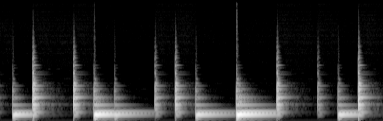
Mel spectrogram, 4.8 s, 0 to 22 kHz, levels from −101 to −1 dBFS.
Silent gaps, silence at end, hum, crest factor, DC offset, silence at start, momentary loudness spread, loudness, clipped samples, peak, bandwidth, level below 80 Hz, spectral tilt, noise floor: none; 0.2 s; none; 18 dB; under 0.1%; 0.15 s; 19 LU; -18 LUFS; under 0.1%; 0 dBFS; 4.4 kHz; -48 dBFS; -11 dB/octave; -45 dBFS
